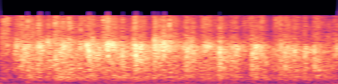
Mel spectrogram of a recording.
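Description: An audience applauds a speaker after his talk, steadily throughout, a dense, loud wash of many hands clapping at once with no pauses and no voices standing out.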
